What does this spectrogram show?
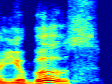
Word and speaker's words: Jebus: So Jebos uh or Yabus as it would have been pronounced with the J being a Y would be the patriarch for the Jebusites and so on and so forth.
